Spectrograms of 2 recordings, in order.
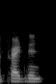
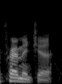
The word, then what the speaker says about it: Preminger: Hurry Sundown, Otto Pregnant. I can never say his name properly. Otto Preminger, thank you.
